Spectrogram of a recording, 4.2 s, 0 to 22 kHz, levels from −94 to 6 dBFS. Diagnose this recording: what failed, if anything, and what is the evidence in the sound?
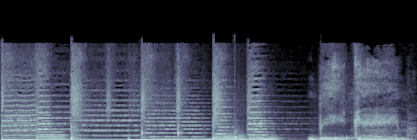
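Nothing in the recording points to a failure anywhere in the chain. No stage, from the wiring and converter through to storage and playback, leaves an audible mark.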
